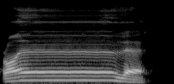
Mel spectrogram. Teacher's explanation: ikhfa hakiki ini mempunyai sifat gunnah juga ya, dengung, dan itu panjangnya 2 harokat.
